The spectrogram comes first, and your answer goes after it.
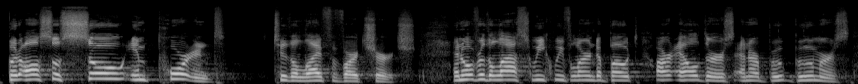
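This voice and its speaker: A young adult man, a family pastor, preaching a loud, lively sermon with many fillers and restarts. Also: sits high. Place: church sanctuary. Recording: reverberant church hall.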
